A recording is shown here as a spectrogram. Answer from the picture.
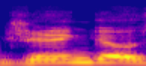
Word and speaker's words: Django: yep oh who said Django saying the D is silent oh yes Ryan we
